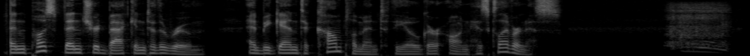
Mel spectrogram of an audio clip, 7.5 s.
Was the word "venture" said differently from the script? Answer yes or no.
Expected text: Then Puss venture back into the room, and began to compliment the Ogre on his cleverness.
yes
